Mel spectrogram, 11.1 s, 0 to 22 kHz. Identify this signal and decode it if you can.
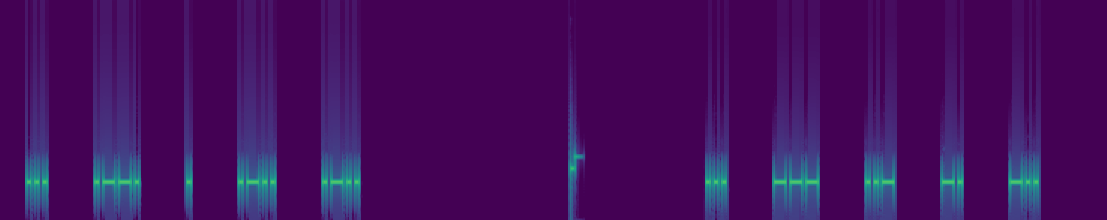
Morse code, heard as a keyed tone, about 30 wpm, spaced as for 14 wpm, 700 Hz. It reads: SPELL SOUND
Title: 4x Character Spacing - Top 200 Words - 30wpm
